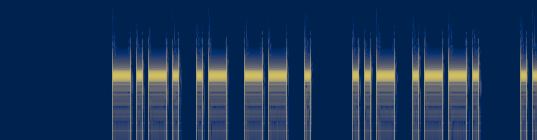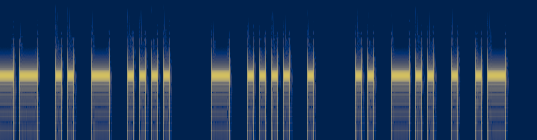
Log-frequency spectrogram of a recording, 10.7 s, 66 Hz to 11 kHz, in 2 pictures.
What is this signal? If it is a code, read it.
Morse code, heard as a keyed tone, about 20 wpm, 700 Hz. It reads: CAME UP WITH THE IDEA
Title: Sets of 5 Words Encore2 20wpm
